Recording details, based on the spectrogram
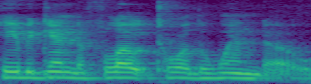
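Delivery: ordinary delivery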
